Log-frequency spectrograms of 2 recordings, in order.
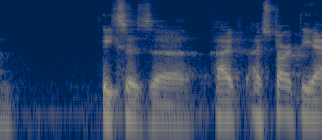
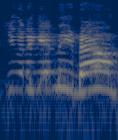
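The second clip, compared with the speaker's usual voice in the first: high deadpan horse puppet. Acted. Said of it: "his voice is really close to my normal voice".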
